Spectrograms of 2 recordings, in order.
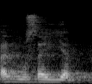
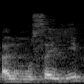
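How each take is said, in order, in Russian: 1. Гласный перед конечным b — a. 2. Гласный перед конечным b — i. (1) "можно аль-мусайяб" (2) "Бикаси вальфат. Можно как аль-мусайяб"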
